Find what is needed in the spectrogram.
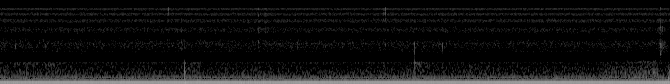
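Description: Steady low electrical hum of the recording setup, with a single faint computer-mouse click a little under three seconds in and a few fainter ticks later.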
